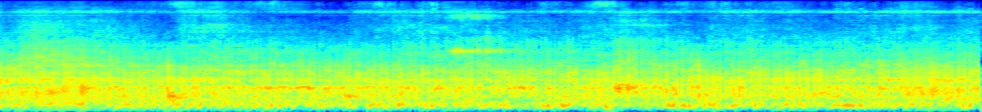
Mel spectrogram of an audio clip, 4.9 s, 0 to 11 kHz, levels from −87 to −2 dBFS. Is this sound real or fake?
fake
